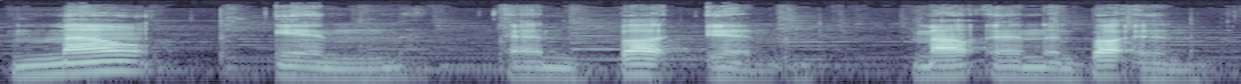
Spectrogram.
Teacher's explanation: You'll also hear mount-in and butt-in, mountain and button, a lot in Utah, especially among younger speakers with just a pure glottal stop for that T sound in the middle of the word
